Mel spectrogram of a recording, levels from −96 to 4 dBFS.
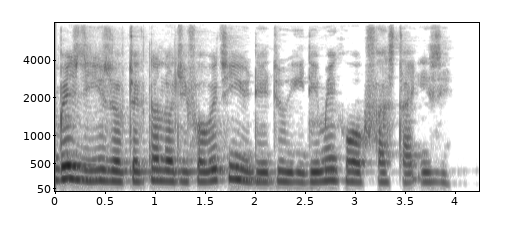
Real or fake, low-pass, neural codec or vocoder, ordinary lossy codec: real; none; none; none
